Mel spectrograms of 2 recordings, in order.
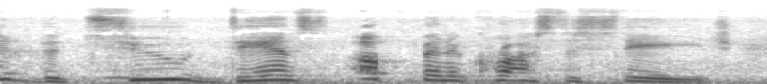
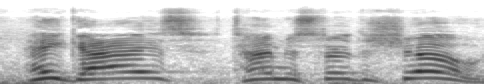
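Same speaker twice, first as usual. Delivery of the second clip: loud and high announcing shout; 7 semitones higher, 5 dB louder than usual. Acted. Dolly calling the toys to the show, shouting. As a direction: call everyone to their seats. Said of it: "shouted Dolly".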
